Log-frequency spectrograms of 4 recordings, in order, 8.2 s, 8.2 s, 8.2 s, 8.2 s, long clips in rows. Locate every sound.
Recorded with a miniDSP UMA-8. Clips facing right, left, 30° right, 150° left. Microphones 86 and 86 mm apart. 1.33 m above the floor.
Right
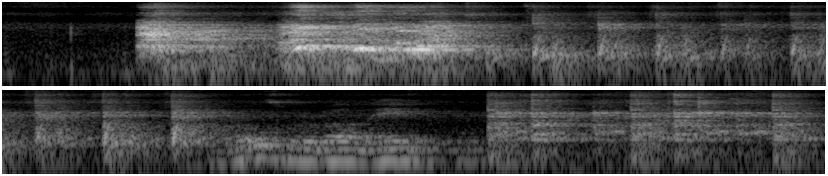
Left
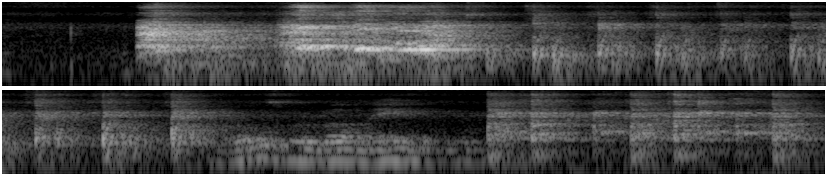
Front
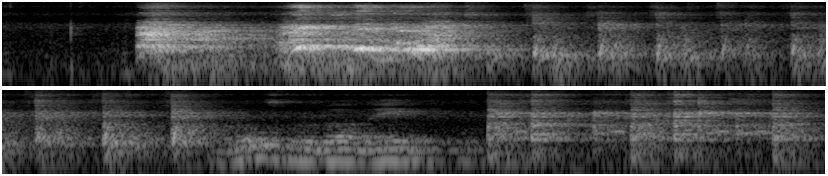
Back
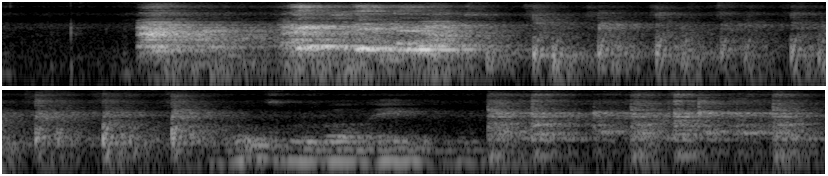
0.7 s a dog barking: 10° left, 1.0 m; by 2.2 s 65° right, 1.1 m
2.3 s running footsteps: 175° left, 1.8 m; by 5.0 s 115° left, 2.5 m
5.2 s a man speaking: 155° right, 1.6 m
6.5 s dripping: 30° left, 0.9 m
